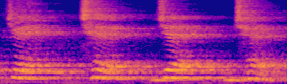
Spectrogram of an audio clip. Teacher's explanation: क्योंकि इनको हम संघर्ष करके बोलते हैं, जैसे च, छ, ज, झ। तो ये स्पर्श होकर संघर्ष करते हुए वायु विवर के साथ मुख से बाहर निकलते हैं, इसलिए इन्हें स्पर्श संघर्षी कहा गया है।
